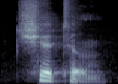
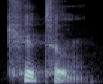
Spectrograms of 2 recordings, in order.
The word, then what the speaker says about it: Kittim: with the kingdom of Chittim or Kittim, depending on your pronunciation.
